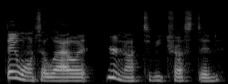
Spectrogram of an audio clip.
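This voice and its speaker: Woman as a matter-of-fact, creaky polar bear. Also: lowish voice, lively intonation, moderate pace. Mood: breezy. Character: worldly, matter-of-fact male polar bear who works at zoo.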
